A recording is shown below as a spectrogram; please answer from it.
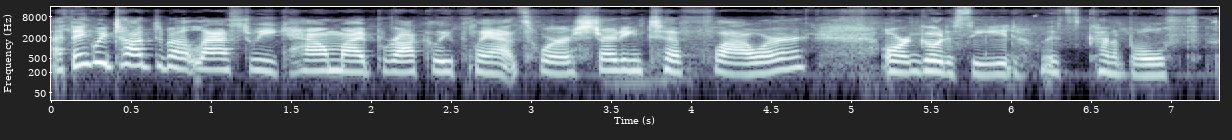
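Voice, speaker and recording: A woman vlogger chatting her way through a garden and greenhouse tour, upbeat and explaining as she walks, recorded outdoors on a handheld camera. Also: mid-range voice. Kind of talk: casual walking tour narration.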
